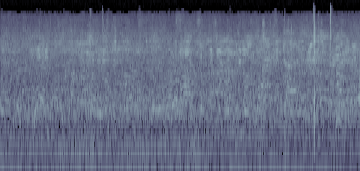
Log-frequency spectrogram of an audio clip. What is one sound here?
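A large stadium crowd murmurs outdoors.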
